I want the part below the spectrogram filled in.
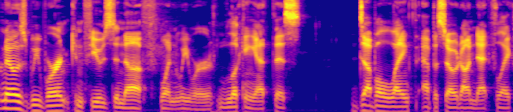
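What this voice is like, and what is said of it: Sick-sounding voice. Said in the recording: “you can tell by my voice I'm not feeling 100% ... Sick. Awful. ... Not like the person I usually talk to.”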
